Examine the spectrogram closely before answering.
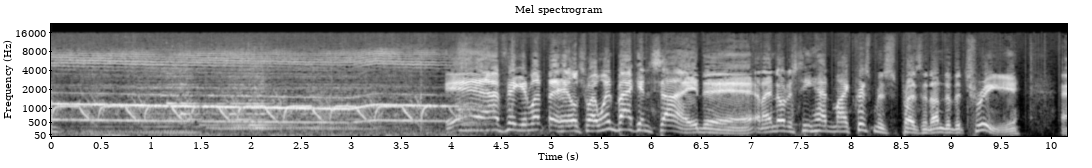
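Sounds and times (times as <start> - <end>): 
rescue vehicle siren wailing: 0.0 - 4.9
speech: 4.4 - 10.1.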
